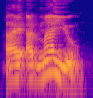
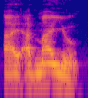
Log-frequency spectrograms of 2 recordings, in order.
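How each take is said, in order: First: Mild scream. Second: Lower, subdued mountain echo; echoed answer. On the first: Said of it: "he screams to the mountain". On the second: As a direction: give the call back lower, like an echo. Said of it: "The voice answers". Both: A narrator's reading.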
